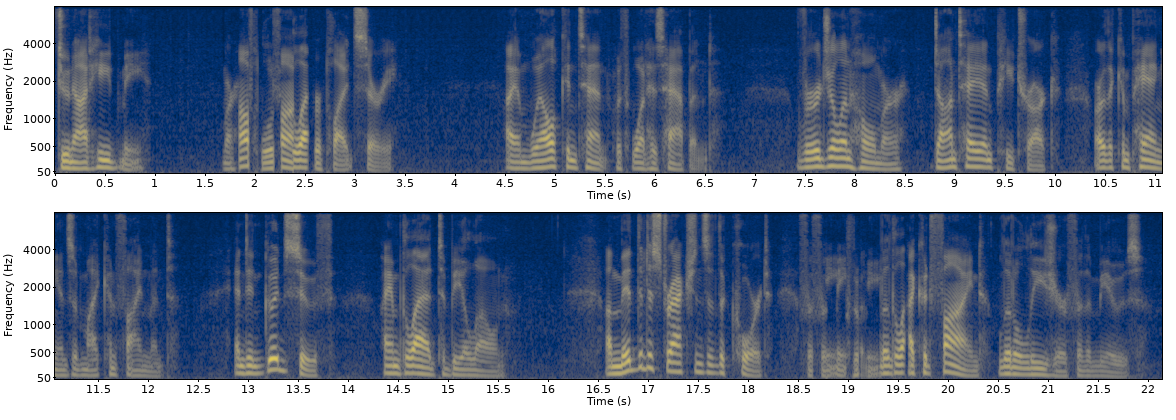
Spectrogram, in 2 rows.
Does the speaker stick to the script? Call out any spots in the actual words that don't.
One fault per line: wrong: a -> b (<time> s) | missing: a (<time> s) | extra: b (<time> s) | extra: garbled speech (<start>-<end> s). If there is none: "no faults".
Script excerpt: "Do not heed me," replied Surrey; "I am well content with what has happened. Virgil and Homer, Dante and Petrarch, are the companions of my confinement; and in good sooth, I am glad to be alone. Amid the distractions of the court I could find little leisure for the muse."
extra: garbled speech (1.7-2.5 s)
extra: garbled speech (18.5-19.6 s)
